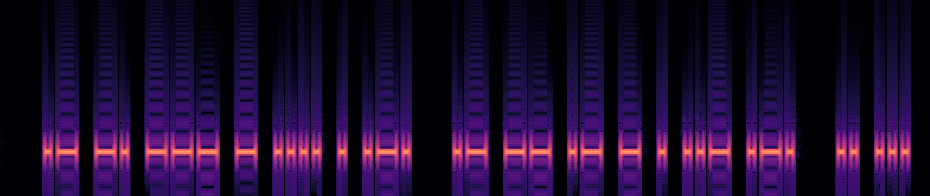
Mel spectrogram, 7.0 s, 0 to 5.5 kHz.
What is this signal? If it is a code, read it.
Morse code, heard as a keyed tone, about 25 wpm, 600 Hz. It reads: ANOTHER AMATEUR IS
